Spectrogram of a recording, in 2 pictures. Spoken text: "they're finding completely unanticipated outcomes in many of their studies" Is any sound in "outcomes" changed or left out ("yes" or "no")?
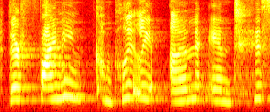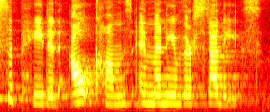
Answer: no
